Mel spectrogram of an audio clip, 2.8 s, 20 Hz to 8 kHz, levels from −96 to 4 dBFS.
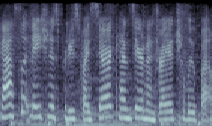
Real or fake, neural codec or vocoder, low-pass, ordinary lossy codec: real; none; 7.2 kHz; AAC, 32 kbps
